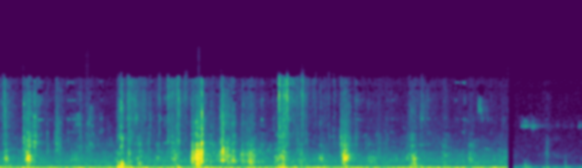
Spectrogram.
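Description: A small dog barking in short, sharp yaps, roughly one a second, over a steady low rumble. It all stops abruptly near the end.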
